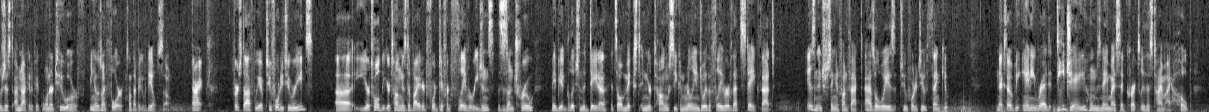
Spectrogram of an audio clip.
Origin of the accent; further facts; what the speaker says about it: Alabama, United States; I grew up in a small town with a Winn-Dixie and a Walmart. I've never heard of Publix, because I'm from Alabama.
